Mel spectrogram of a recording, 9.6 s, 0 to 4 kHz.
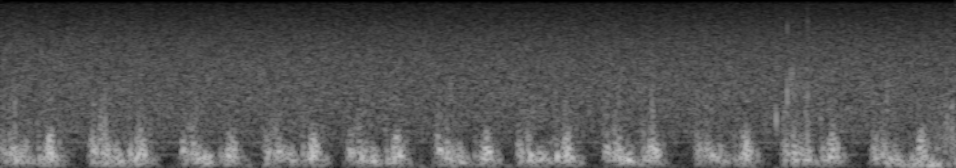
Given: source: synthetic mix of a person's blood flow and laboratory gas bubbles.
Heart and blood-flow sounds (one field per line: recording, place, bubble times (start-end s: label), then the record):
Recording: Doppler ultrasound of blood flow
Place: precordium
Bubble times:
7.40-7.48 s: bubbles
7.74-7.79 s: bubbles
7.84-8.13 s: bubbles
From the record:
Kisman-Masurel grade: 221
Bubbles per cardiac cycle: several, 3 to 8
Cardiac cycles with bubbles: 10 to 50%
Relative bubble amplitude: barely perceptible (0.100 to 0.250)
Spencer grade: 2 (many but less than half of the cardiac periods contain bubble signals, singularly or in groups)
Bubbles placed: anywhere in the cardiac cycle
